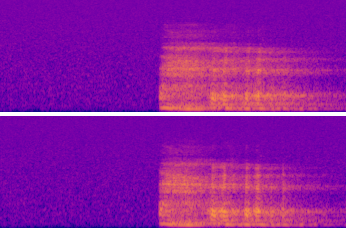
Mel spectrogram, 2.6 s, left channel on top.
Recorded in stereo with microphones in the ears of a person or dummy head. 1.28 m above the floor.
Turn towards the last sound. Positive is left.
turn(degrees=-75)  # may be behind; listen again after turning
